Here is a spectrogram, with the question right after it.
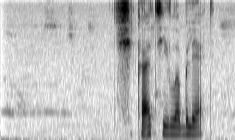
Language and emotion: Russian, angry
